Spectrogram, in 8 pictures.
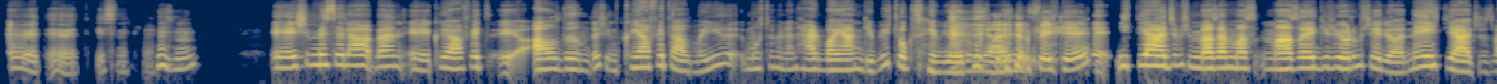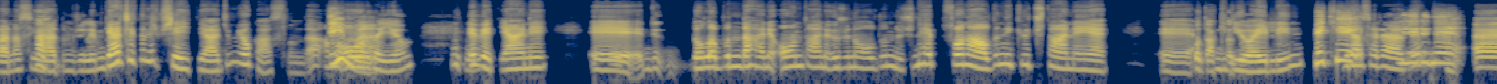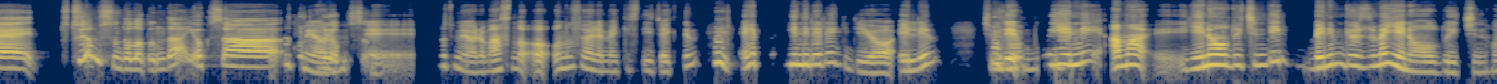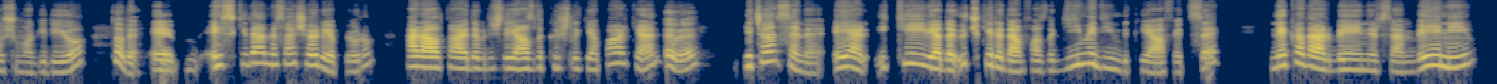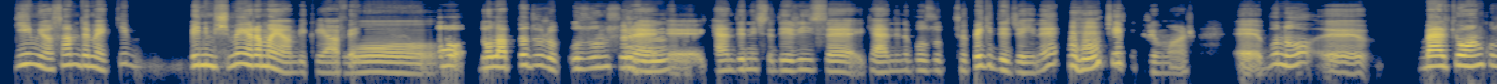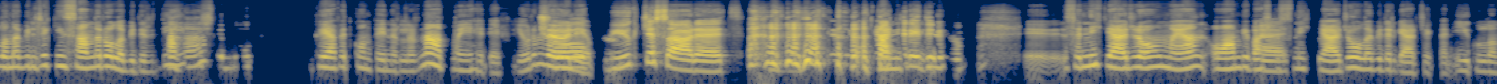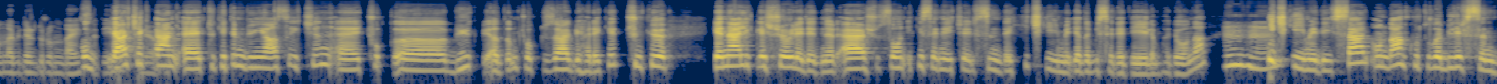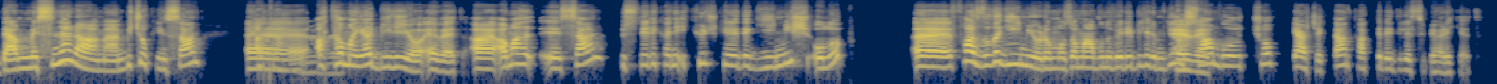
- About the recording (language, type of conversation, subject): Turkish, podcast, Sürdürülebilir moda hakkında ne düşünüyorsun?
- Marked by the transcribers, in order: chuckle; other background noise; other noise; laugh; laughing while speaking: "takdir ediyorum"; unintelligible speech; tapping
